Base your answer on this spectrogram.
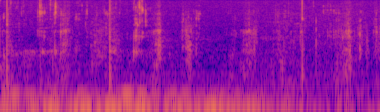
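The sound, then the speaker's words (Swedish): Green Halkidiki olives being chewed: quiet, wet mastication with many soft crunchy clicks in an irregular rhythm, with no talking. “jag vet vissa av er ni tycker det är irriterande, det är han äter. Jag äter oliver.”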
